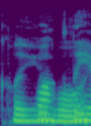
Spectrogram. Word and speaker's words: Walkley: Did I say it right? Walkley? – Walkley Award.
